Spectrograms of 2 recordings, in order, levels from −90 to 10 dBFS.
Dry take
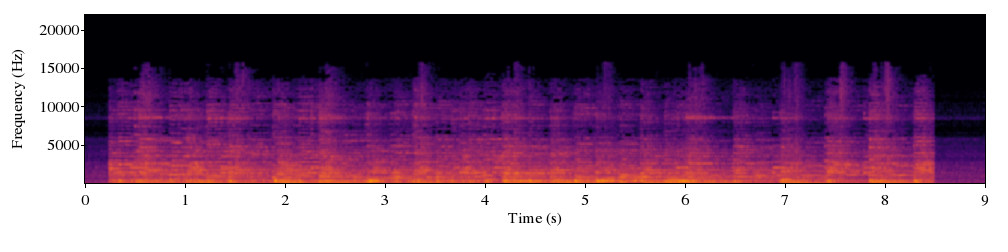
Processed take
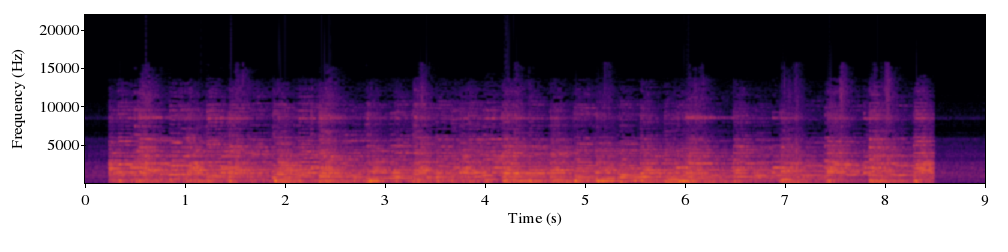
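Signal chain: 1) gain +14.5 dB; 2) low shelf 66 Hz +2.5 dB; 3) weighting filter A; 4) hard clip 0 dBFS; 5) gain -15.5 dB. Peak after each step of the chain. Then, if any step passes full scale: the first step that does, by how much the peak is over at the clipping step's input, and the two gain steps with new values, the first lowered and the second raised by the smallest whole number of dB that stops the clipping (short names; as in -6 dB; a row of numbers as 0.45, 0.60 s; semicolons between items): +6.0, +6.5, +4.0, 0.0, -15.5 dBFS; step 1, 4.0 dB; step 1 +10.5 dB, step 5 -11.5 dB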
